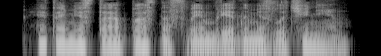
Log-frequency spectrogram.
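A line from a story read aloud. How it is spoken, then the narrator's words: Calm young woman answering. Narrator (Russian): спокойно ответила девушка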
